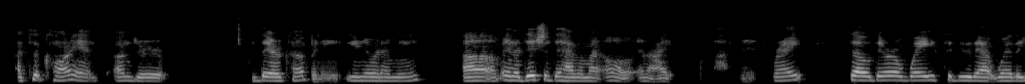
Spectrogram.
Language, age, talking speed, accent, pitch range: English, 30-49, 180 wpm, American, 165-210 Hz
